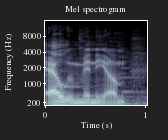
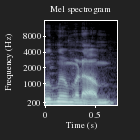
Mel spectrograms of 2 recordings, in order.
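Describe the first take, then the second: First: Five syllables, with an extra -i- before -um. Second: Four syllables, ending in a plain -num sound. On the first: "British people in particular say aluminium" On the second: "the spelling corresponds to aluminum"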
